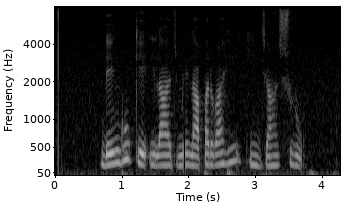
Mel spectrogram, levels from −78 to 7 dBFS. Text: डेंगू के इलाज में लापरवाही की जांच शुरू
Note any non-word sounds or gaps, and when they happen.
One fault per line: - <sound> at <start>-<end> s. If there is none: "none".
- dropout at 1.9-2.0 s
